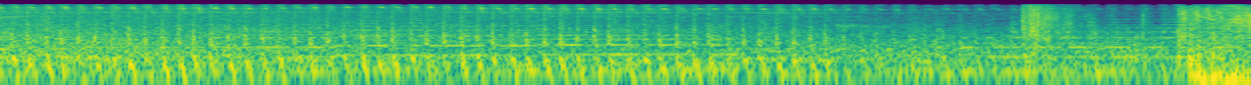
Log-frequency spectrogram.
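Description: Helicopter in a video game, a steady choppy rotor thrum with mechanical whine, moderately loud and continuous, ending with a brief burst of heavier noise near the end; no talking.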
